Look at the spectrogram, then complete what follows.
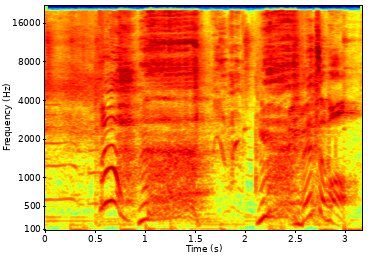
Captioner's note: grunts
